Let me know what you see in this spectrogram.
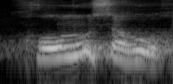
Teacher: کھڑا زبر ہے، یہ الف مدہ کی طرح ہوتا ہے تو اسے 1 الف کے برابر کھینچیں گے۔ خمسہ، خا حروف مستعلیہ میں سے پر پڑھیں گے، اور ہا کے اوپر الٹا پیش ہے، یہ واو مدہ کی طرح ہوتا ہے، اسے 1 الف کے برابر کھینچ کر پڑھیں گے۔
